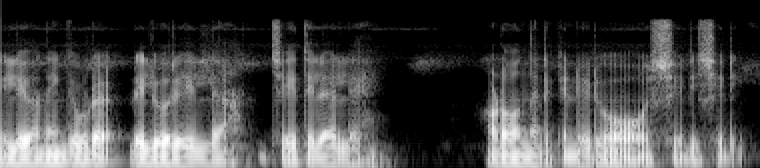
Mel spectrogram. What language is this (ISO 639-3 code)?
mal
